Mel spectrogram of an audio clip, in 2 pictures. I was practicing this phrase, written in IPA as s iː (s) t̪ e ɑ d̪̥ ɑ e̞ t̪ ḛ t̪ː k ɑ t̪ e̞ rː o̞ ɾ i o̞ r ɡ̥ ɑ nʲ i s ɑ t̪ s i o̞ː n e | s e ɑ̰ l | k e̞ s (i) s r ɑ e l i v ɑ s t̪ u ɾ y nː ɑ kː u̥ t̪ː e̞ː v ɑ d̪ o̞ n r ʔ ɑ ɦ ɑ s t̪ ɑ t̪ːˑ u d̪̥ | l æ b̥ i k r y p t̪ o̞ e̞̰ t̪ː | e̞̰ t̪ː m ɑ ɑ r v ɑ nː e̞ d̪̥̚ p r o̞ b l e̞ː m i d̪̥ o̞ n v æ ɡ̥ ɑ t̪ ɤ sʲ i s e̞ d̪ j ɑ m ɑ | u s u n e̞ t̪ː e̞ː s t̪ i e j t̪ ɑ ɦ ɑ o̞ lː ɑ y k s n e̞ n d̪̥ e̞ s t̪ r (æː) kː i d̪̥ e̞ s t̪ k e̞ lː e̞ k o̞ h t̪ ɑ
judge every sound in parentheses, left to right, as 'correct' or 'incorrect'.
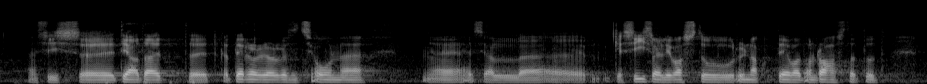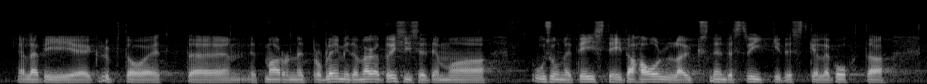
correct, incorrect: iː, incorrect: iː

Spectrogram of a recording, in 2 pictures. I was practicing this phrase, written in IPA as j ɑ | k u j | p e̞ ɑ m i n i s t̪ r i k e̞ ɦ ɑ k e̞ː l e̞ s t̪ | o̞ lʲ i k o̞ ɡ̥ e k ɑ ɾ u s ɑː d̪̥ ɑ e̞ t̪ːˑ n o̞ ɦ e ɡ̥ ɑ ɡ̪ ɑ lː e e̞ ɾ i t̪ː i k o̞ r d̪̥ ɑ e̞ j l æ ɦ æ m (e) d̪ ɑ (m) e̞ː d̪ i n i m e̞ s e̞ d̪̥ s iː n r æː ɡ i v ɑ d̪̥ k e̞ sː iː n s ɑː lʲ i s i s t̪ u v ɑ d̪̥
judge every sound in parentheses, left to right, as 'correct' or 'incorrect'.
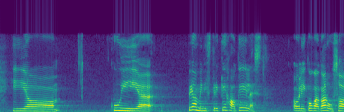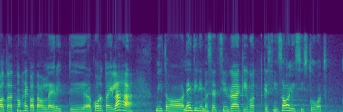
incorrect: i, incorrect: n

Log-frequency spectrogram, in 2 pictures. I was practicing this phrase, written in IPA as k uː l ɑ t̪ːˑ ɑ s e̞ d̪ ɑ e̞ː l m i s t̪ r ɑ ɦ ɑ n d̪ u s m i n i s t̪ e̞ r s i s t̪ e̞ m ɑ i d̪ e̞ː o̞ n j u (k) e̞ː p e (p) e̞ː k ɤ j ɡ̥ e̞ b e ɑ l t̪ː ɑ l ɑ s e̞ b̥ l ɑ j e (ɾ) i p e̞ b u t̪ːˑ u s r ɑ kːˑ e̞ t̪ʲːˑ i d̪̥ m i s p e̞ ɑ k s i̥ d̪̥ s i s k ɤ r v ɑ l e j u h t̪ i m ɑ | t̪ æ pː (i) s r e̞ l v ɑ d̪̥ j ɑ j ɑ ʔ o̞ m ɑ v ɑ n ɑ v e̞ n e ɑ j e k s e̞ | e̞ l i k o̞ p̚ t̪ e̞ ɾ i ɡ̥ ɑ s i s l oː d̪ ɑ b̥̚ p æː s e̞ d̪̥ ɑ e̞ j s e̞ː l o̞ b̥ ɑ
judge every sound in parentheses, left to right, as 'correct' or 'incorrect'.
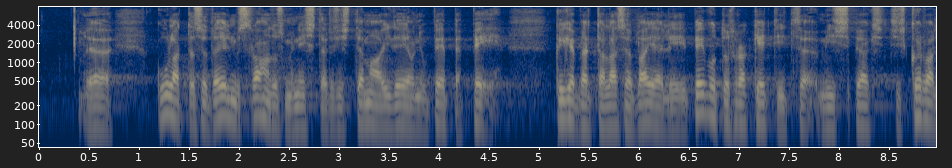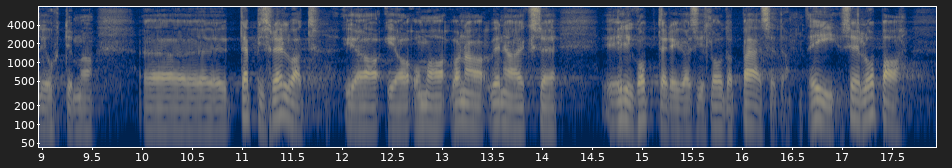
incorrect: p, correct, incorrect: l, correct

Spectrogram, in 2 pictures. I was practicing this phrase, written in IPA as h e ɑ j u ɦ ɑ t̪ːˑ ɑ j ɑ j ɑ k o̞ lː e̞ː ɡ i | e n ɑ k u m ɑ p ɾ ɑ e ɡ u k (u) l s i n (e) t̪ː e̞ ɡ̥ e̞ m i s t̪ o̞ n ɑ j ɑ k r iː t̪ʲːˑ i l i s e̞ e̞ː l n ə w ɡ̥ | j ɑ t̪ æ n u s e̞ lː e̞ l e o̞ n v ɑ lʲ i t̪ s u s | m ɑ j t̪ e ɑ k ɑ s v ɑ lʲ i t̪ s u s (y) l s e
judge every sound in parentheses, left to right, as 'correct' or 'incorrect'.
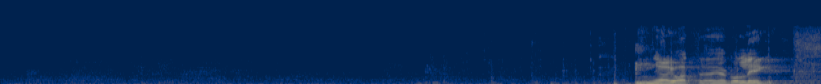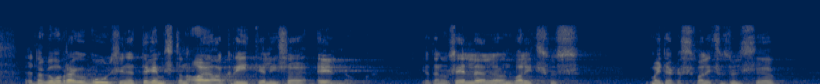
incorrect: uː, correct, correct

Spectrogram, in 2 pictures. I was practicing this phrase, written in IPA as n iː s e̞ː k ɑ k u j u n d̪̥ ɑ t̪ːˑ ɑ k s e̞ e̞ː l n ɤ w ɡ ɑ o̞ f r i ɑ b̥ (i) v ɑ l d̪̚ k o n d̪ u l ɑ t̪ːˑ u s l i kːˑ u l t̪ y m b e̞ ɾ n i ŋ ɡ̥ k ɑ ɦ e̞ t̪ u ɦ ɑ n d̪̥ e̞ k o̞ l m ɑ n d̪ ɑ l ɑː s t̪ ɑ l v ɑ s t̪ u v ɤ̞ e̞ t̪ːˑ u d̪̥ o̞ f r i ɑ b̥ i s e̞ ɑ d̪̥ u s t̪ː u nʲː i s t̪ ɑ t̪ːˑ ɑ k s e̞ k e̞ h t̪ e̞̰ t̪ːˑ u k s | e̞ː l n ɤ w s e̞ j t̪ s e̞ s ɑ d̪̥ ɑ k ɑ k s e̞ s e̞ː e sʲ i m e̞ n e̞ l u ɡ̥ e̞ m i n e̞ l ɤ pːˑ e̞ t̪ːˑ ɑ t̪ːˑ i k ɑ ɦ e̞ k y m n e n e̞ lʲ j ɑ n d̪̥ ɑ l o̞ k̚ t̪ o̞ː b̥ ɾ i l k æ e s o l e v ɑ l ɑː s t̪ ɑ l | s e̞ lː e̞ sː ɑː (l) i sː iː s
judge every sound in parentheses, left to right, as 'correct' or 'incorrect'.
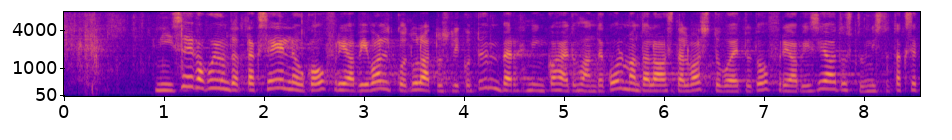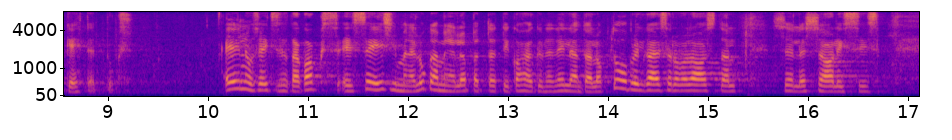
correct, correct

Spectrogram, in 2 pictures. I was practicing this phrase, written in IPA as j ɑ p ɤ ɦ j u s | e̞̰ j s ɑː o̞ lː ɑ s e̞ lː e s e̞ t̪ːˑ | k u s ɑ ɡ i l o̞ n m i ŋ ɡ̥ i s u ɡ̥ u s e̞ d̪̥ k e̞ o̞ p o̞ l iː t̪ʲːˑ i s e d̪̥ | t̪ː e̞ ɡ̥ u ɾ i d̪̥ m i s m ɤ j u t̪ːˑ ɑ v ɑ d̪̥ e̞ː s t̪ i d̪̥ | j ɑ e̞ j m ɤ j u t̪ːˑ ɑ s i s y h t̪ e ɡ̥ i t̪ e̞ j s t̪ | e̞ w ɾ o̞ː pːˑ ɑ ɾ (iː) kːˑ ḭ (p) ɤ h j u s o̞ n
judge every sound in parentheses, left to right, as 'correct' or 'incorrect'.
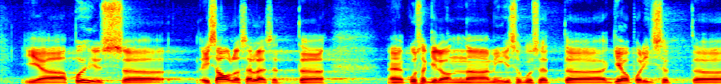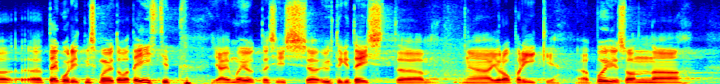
correct, correct

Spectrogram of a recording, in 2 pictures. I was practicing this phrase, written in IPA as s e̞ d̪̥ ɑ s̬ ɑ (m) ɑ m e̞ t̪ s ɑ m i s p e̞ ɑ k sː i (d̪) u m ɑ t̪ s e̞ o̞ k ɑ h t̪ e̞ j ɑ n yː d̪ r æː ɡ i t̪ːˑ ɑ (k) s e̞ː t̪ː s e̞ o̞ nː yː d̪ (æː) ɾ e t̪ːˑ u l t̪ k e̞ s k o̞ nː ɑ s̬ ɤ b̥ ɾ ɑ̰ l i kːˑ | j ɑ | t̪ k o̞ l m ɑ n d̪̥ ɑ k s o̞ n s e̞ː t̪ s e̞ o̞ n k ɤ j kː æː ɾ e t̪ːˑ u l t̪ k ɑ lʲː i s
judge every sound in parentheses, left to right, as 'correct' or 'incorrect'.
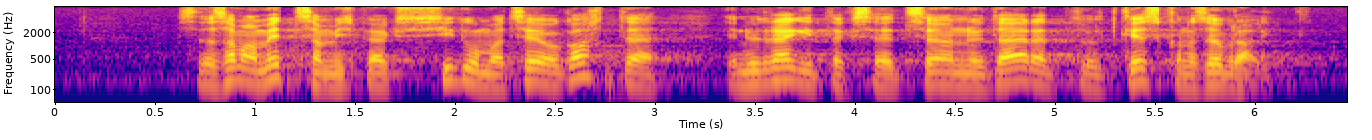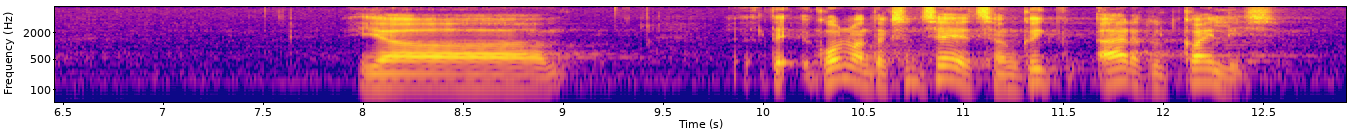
correct, correct, correct, correct

